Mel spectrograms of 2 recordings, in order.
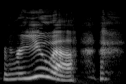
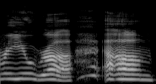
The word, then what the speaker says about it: Ryura: I was always like Ryua instead of Ryura.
